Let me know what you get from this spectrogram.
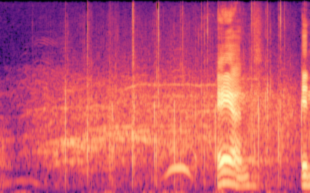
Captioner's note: applause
